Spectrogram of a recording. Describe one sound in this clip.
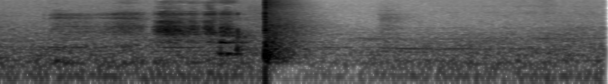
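A hand slaps a person's face with a sharp smack.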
